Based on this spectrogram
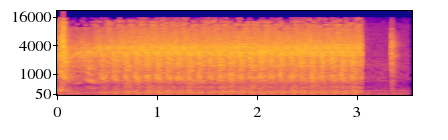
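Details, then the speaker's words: Diesel step van cranking after a fuel filter replacement, fuel heater cycled first: steady cranking at about three turns a second, no firing. No leaks seen; owner suspects the fuel must still be pumped through the dry filter. "Gonna wait a minute. It's not going, but I don't see any fuel going anywhere, so that's a good sign. That's twice. It's probably just got to pump the fuel through."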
